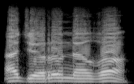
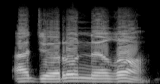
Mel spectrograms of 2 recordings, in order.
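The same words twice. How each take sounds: The two takes are said the same way.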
